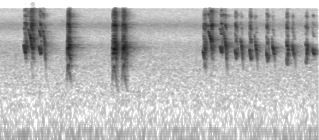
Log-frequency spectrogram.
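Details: Long-tailed shrike morning song played to make other shrikes reply: a few separate harsh, explosive chips, then a rapid run of about ten quick scratchy notes.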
